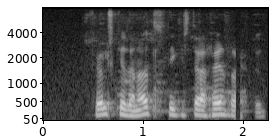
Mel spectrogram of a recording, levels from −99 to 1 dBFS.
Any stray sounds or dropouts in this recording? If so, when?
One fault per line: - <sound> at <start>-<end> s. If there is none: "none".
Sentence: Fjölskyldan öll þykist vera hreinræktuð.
- dropout at 1.9-2.0 s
